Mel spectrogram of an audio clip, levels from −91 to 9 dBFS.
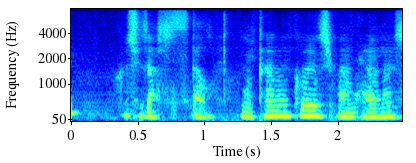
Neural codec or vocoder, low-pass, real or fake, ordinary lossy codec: codec, 16 kHz, 1 kbps, FreqCodec, smaller model; none; fake; none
